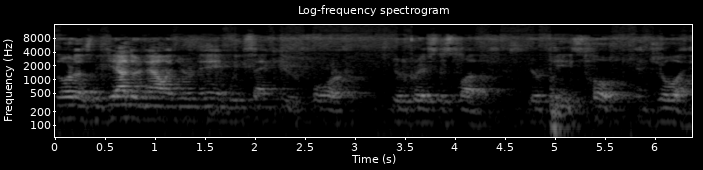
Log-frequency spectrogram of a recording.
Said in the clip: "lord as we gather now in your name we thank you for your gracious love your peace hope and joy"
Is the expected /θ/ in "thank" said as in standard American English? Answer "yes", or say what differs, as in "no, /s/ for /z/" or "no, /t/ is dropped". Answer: yes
